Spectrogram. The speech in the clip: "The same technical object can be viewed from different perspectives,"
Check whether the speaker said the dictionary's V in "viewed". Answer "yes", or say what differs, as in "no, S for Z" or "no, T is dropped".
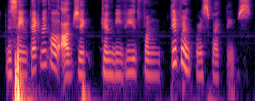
yes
